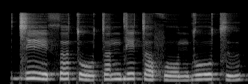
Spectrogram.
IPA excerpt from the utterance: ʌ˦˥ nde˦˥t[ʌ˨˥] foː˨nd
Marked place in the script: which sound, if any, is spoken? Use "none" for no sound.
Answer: ʌ˨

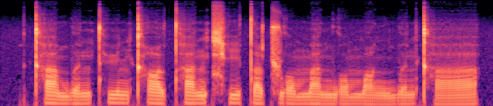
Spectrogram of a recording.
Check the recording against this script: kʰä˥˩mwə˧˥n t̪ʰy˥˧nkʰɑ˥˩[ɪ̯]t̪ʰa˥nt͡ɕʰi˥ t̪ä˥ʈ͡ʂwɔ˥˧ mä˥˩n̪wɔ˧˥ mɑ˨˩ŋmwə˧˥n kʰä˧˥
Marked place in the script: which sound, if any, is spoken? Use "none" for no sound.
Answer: ʊ̯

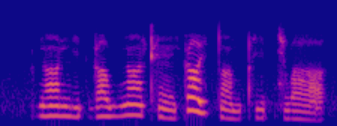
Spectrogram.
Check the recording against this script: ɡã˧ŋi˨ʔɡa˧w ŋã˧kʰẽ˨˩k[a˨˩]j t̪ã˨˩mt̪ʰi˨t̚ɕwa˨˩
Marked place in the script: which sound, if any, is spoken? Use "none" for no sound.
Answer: a˥˧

